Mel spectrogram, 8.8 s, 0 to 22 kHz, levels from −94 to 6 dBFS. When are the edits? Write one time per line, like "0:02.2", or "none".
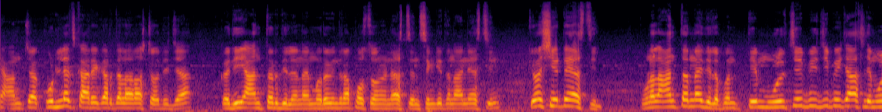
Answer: none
